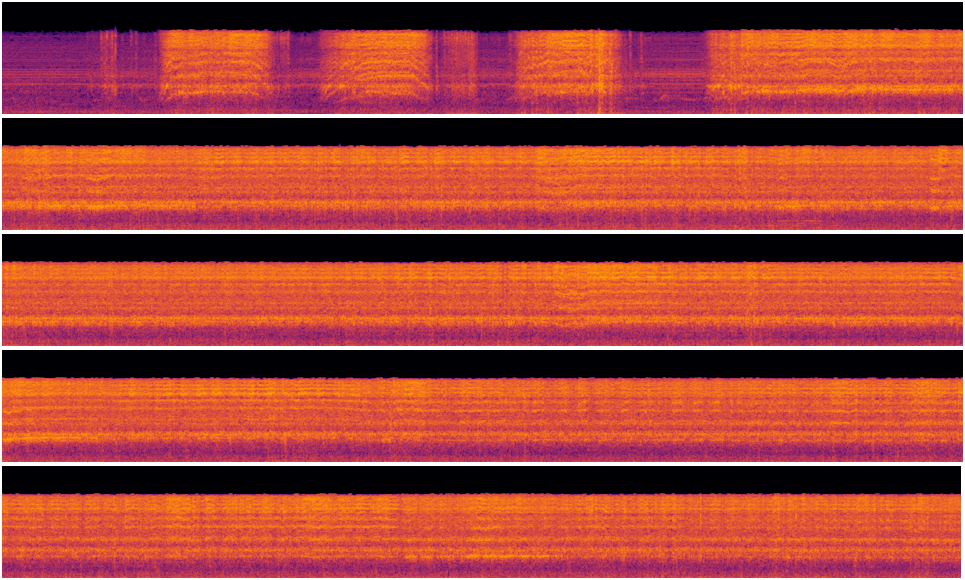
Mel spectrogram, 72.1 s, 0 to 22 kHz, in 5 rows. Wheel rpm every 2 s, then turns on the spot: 10, 120, 90, 50, 110, 120, 220, 230, 230, 230, 230, 220, 230, 230, 230, 230, 230, 230, 230, 230, 230, 230, 230, 230, 220, 210, 210, 210, 210, 210, 210, 200, 200, 210, 210, 200.
none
